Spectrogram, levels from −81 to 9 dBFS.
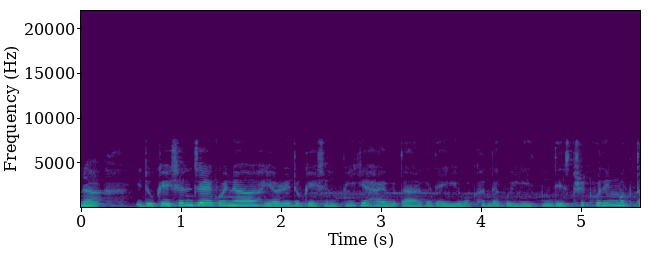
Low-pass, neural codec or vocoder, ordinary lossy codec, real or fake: none; codec, 16 kHz, 8 kbps, FreqCodec, larger model; none; fake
